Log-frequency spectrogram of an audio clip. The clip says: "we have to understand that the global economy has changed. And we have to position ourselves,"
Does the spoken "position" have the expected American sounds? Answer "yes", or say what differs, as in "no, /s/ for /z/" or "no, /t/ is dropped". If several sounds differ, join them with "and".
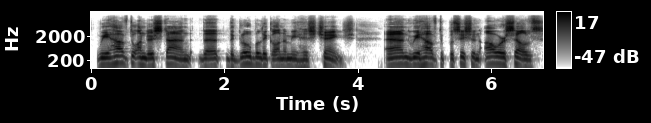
no, /s/ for /z/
